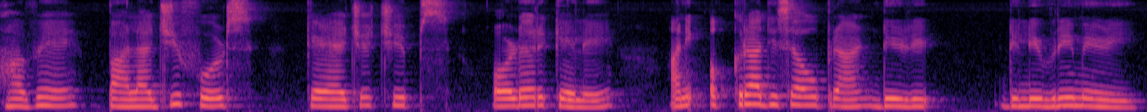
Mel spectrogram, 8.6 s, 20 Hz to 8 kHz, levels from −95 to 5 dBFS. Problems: none marked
